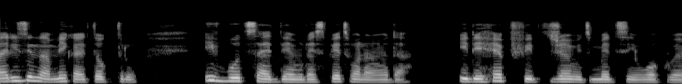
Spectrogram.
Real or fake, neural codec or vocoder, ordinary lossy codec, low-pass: real; none; none; none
